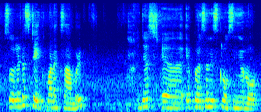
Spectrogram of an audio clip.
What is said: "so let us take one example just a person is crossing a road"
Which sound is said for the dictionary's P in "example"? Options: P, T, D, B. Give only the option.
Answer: B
